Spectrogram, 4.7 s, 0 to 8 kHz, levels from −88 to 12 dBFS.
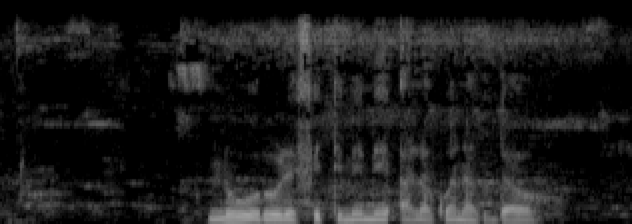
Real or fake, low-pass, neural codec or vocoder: real; 7.2 kHz; none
